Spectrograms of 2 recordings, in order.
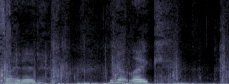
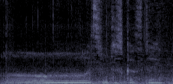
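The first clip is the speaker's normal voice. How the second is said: disgusted whisper; 11 dB quieter, slower than usual. Real, not acted. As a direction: whisper it, grossed out. Whispered at night creature.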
